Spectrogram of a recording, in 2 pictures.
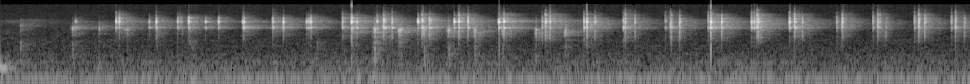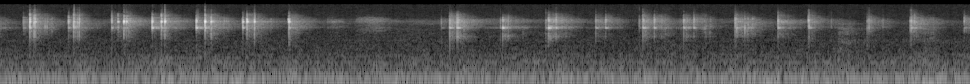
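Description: Fingernail tips tap and scratch the red, gold and silver glass mosaic tiles of a hollow mosaic glass pumpkin, including the top near the stem. Several dozen quick, bright clicks follow in an uneven rhythm, each dying away almost instantly, with a brief pause near the ten-second mark before the tapping resumes.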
